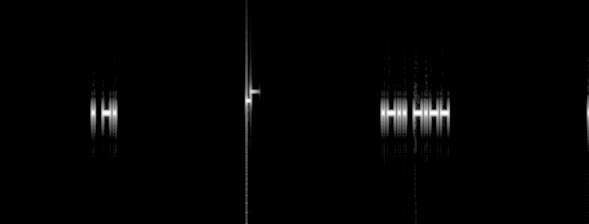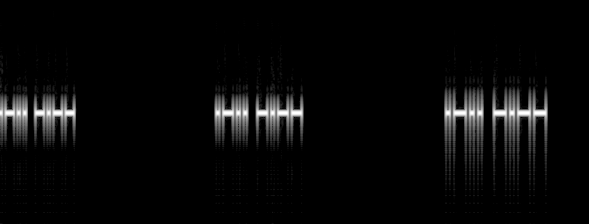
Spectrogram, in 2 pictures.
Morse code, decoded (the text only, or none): EN LY LY LY LY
